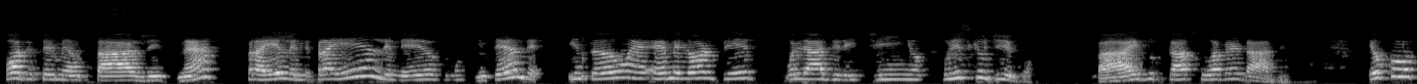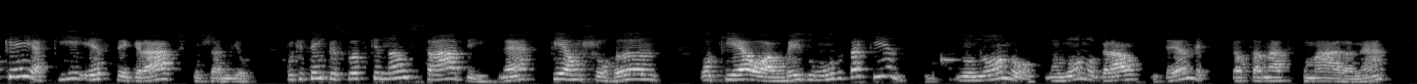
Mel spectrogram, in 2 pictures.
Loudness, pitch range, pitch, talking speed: -19 LUFS, 205-280 Hz, 240 Hz, 140 wpm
